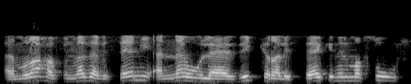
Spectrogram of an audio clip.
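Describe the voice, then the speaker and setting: An Egyptian man gives a lesson, going back over each point and checking that his students follow. His voice sits a little high for a man. The sound is thin and narrow, like a phone line. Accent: Egyptian Arabic. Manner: repeats points slowly, quizzes the class. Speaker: Quran recitation teacher. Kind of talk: classroom lesson. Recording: tinny phone-like audio.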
